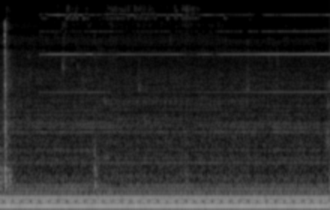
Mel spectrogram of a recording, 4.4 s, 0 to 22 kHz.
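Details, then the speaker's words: PlayStation 2 that will not power on, no light: steady low buzz with a faint ticking pulse about four times a second; a power supply capacitor is suspected, fix planned by replacing the power supply board. "all right guys so we just got this PlayStation 2 in and when I plug it up and turn it on you can hear like a little little buzzing noise and no light comes on so"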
